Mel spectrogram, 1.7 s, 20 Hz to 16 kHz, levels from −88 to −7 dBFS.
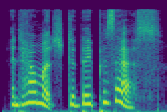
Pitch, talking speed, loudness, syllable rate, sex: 275 Hz, 215 wpm, -18 LUFS, 4.9 syllables/s, female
